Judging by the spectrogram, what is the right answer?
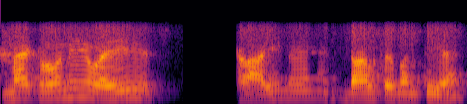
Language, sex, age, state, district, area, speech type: Hindi, male, 30-45, Uttar Pradesh, Ghazipur, rural, conversation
